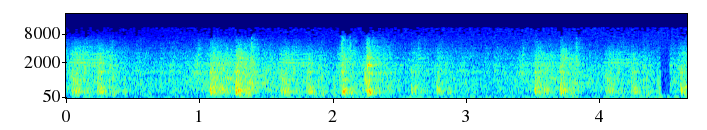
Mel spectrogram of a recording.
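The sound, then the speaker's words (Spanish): A train running on the railway, a steady, loud rumble of rolling wheels with rhythmic clacks over the rail joints, continuous throughout with no voices. “El tren se aproxima lleno de banderas rojas”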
